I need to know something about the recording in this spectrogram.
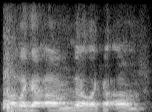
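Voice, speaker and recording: A man's voice: on the high side, little pitch movement, normal speed, dull audio. A young man chatting loosely and joking as a co-host in a hot studio. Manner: joking, loose, laughs often. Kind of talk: casual chat. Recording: echoey room with loud noise.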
